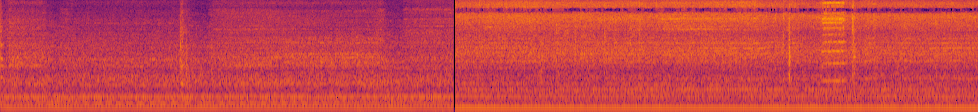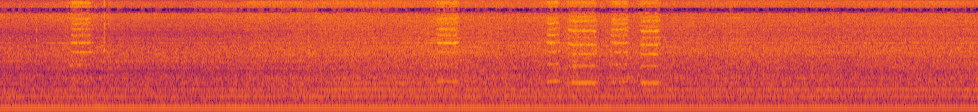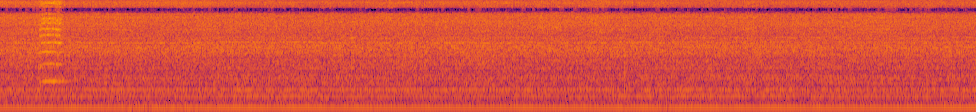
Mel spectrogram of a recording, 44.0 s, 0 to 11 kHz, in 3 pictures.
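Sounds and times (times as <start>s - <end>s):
loader diesel engine running: 0.0s - 43.9s
hydraulic valves squeaking: 7.0s - 25.8s, 29.8s - 30.6s.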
